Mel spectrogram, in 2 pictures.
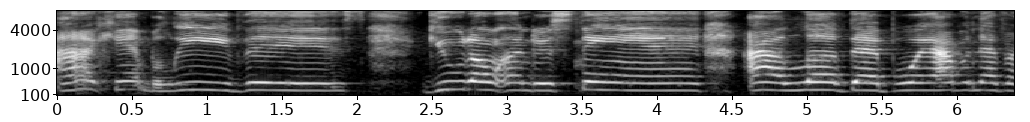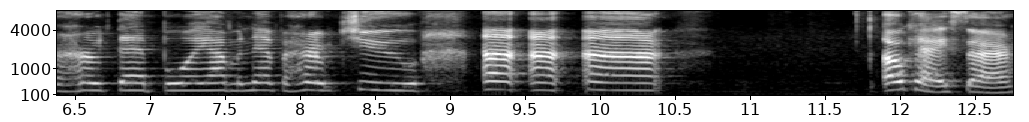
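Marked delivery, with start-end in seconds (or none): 0.0-10.4 mock blubbering, slow, sobbing, tearful. Retelling how a bailiff pleaded at the door: imitating someone crying loudly. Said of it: "he is crying at the top of his fucking lungs".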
